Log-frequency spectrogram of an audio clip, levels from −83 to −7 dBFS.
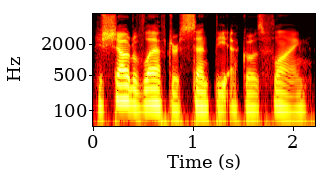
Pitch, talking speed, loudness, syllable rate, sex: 115 Hz, 215 wpm, -20 LUFS, 4.6 syllables/s, male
